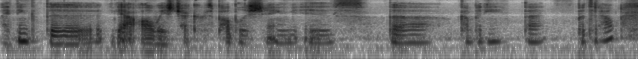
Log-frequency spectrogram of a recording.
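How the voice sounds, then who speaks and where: Soft-spoken and calm in tone, the voice moves at a very slow pace against noticeable background noise. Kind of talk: soft-spoken gaming playthrough. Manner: soft-spoken, calm, rambling.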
